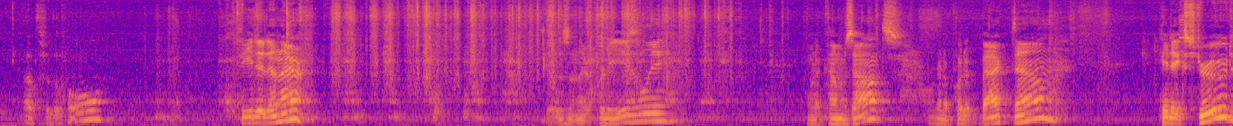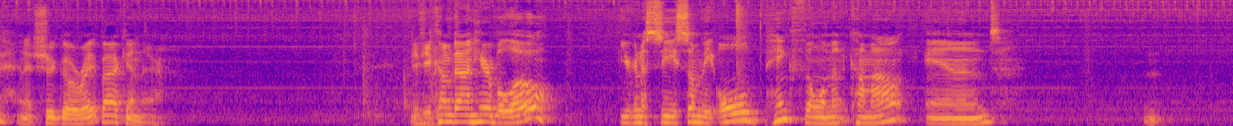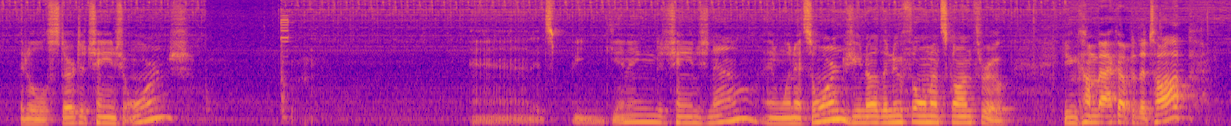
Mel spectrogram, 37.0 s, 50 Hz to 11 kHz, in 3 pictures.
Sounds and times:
Speech: 0:00.2 - 0:01.2, 0:02.4 - 0:03.2, 0:05.4 - 0:06.8, 0:08.1 - 0:10.7, 0:11.6 - 0:14.1, 0:16.4 - 0:18.0, 0:18.6 - 0:22.4, 0:24.8 - 0:26.7, 0:29.4 - 0:36.8.

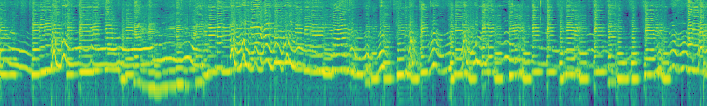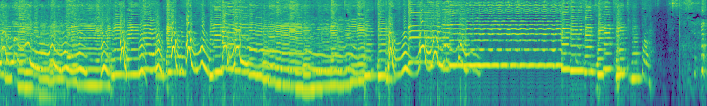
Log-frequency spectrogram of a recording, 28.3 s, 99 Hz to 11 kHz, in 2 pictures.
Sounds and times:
Music: 0:00.0 - 0:27.2
Yip: 0:04.6 - 0:06.0, 0:07.6 - 0:11.0, 0:13.7 - 0:19.2
Bow-wow: 0:14.0 - 0:19.1.

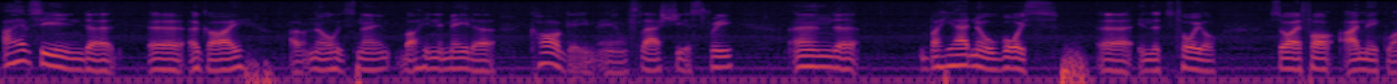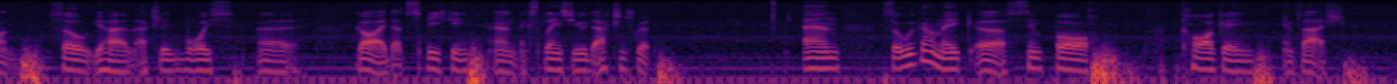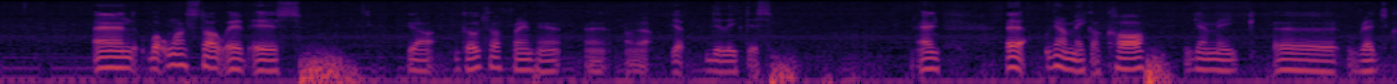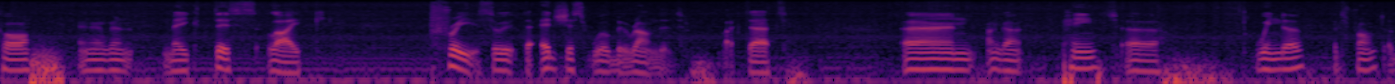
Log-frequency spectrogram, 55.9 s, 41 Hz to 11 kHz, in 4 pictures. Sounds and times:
Speech: 0:00.0 - 0:08.6, 0:09.2 - 0:20.6, 0:22.0 - 0:25.2, 0:25.8 - 0:27.5, 0:28.9 - 0:31.1, 0:32.0 - 0:35.8, 0:37.1 - 0:37.4, 0:38.0 - 0:45.2, 0:46.2 - 0:49.8, 0:50.9 - 0:53.6, 0:54.4 - 0:55.8.

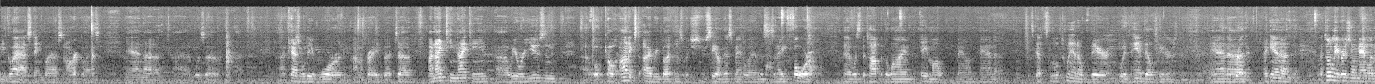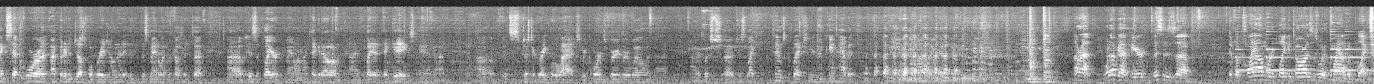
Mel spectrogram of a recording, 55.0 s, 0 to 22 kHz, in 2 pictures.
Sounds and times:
Speech: 0:00.0 - 0:23.6, 0:24.2 - 0:44.6, 0:49.0 - 0:51.4, 0:52.1 - 0:54.9.

